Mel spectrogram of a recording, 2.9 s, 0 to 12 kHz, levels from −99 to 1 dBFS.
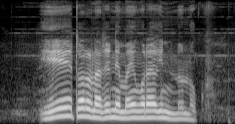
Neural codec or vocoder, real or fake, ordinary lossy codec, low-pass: none; real; none; none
